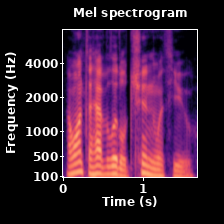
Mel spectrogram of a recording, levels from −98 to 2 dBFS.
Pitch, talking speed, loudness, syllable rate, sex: 135 Hz, 320 wpm, -19 LUFS, 6.4 syllables/s, male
